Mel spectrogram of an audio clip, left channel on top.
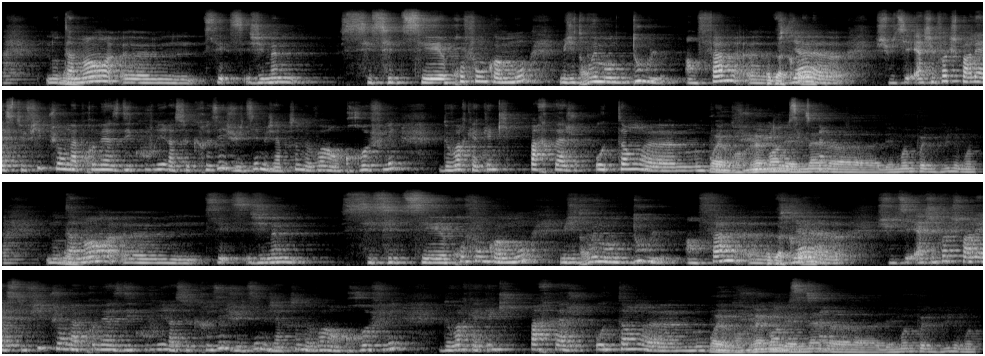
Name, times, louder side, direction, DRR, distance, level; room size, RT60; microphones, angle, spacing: voice 1, 0.0-3.0 3.4-8.4 8.7-17.7 18.0-18.1, left 3 dB, 75° left, 4 dB, 0.7 m, -22 dB
voice 2, 7.6-8.1 16.9-19.6, left 3 dB, 20° left, 1 dB, 0.4 m, -22 dB
8.5 x 3.1 x 4.8 m, 0.96 s
head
